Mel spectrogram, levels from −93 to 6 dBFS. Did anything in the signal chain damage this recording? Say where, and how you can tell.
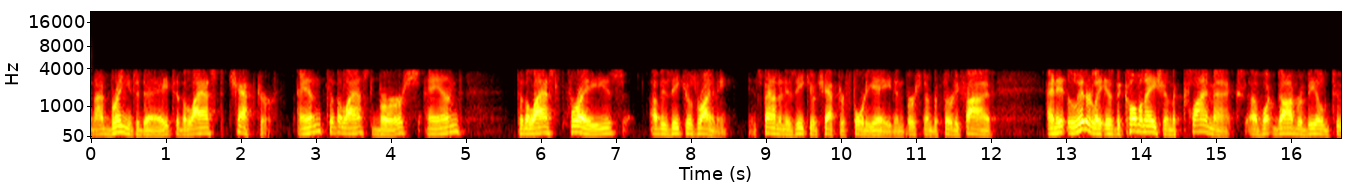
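Yes. The speech sounds rough and synthetic throughout, with the codec damage plainly audible, and nothing passes above about 3.8 kHz. The damage comes from the codec stage: a G.729 codec, most plausibly the G.729A variant, whose output fits an 8 kbit/s stream. G.729 does not send the waveform. It sends a vocal tract filter, a pitch predictor and a few pulses per 10 ms frame, and the decoder rebuilds the speech from these parameters alone.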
